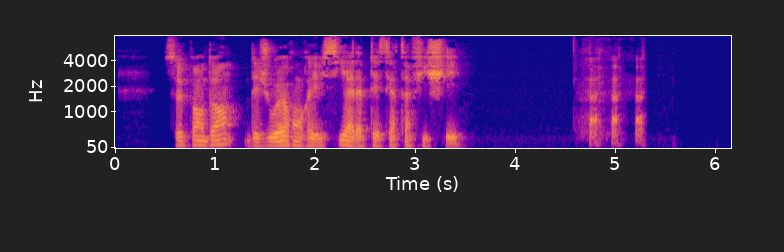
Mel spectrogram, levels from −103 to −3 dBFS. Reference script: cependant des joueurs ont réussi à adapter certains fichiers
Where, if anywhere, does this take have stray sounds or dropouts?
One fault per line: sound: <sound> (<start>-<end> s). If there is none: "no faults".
sound: laugh (4.6-5.3 s)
